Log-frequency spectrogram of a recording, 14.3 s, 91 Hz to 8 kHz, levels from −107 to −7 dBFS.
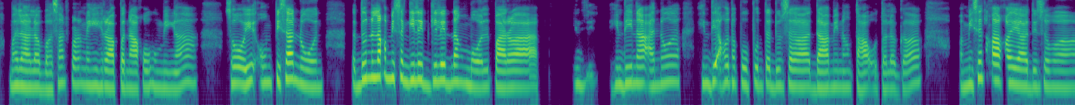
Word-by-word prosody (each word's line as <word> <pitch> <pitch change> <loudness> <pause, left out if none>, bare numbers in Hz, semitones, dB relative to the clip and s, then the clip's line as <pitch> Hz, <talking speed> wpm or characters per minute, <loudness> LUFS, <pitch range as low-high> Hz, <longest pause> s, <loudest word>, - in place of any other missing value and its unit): malalabasan, 200 0 +2
parang 225 -1 -5
nahihirapan 205 -2 -1
na 190 -1 +2
akong 195 +1 -8
huminga." 195 +5 -7 0.4
So, 230 -1 0
yu 240 +3 +2
umpisa 240 +3 +4
no'n, 205 -5 -5 0.4
do'n 270 +8 0
na 295 - +5
lang 300 - +9
kami 285 0 +1
sa 295 - +5
gilid-gilid 255 -1 +3
ng 245 0 +1
mall, 200 -1 -4
para 195 -1 +3 0.5
hindi, 220 +6 -13 0.2
hindi 220 +3 -4
na 235 0 +4
ano, 230 +4 -4 0.3
hindi 230 +1 -4
ako 245 - -3
napupunta 225 0 -6
do'n 210 +1 -8
sa 200 -2 +1
dami 195 +1 0
ng 195 0 -11
tao 185 0 -4
talaga. 190 +6 -8 0.5
Ah, 200 - -10
minsan 220 +7 0
nakakahiya 230 -5 +4
din 200 0 -8
sa 200 +1 -3
mga 200 0 -5
210 Hz, 160 wpm, -27 LUFS, 195-235 Hz, 0.5 s, lang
